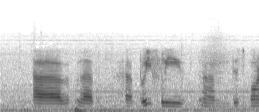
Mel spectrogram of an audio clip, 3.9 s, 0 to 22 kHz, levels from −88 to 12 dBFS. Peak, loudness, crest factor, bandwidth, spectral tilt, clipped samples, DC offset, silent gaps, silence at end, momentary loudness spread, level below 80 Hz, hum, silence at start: -6 dBFS; -24 LUFS; 18 dB; 6.4 kHz; -8 dB/octave; under 0.1%; under 0.1%; none; 0 s; 16 LU; -38 dBFS; none; 0 s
